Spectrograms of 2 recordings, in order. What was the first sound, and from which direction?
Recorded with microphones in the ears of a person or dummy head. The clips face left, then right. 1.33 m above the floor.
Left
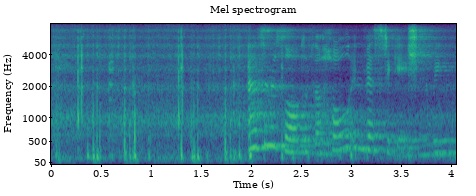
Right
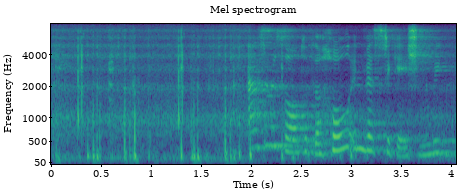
A woman speaking, 25° left (ahead or behind).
